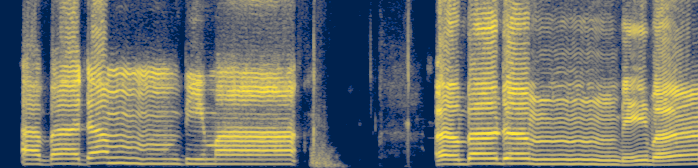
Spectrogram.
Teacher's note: Ya, ini nun mati atau tanwin apabila bertemu dengan ba, hukumnya jadi iklab. Bunyi nun mati, bunyi tanwin n-nya berubah menjadi m. Ember, tapi disertai dengan bilang ember kayak bindeng.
